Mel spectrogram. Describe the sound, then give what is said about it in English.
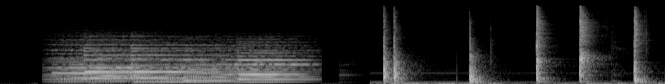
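Headphones being smashed to bits: after a steady, buzzing tonal sound of about three seconds and a brief pause, six sharp, hard cracking blows land in an uneven rhythm, with no talking. “why are you smashing your headphones to bits?”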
